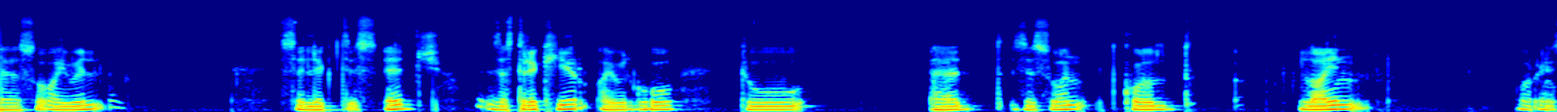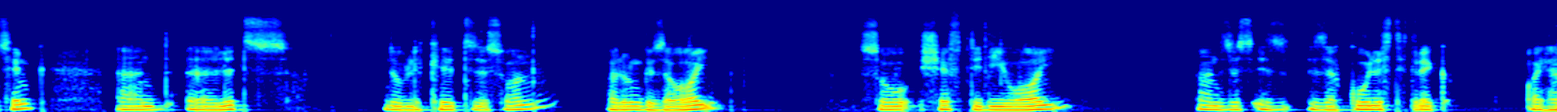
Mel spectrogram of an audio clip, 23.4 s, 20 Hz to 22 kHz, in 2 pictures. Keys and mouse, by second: 0.0 middle click, 0.4 Tab, 0.8 click, 1.4 alt+Tab, 2.0 click, 2.9 2, 5.5-11.8 drag, 13.5 middle click, 14.1 Tab, 14.3 click, 15.1 KP_3, 15.4 Tab, 16.5 ctrl+middle click, 17.2 Tab, 17.4 z, 18.8 shift+d.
